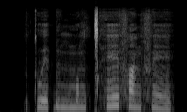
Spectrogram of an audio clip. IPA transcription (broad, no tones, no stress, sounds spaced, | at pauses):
tʷ e ɓ ɨ ŋ m o ŋ ǀʰ ẽ f ã ŋ f ẽ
